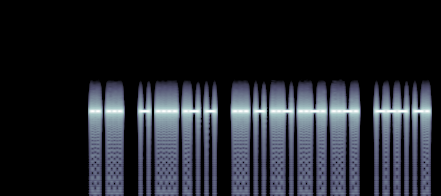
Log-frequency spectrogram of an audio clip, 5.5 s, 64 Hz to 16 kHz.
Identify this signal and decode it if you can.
Morse code, heard as a keyed tone, about 34 wpm, 700 Hz. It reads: IS THAT STUFF ON
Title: Sentences from Top 1400 Words 35wpm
